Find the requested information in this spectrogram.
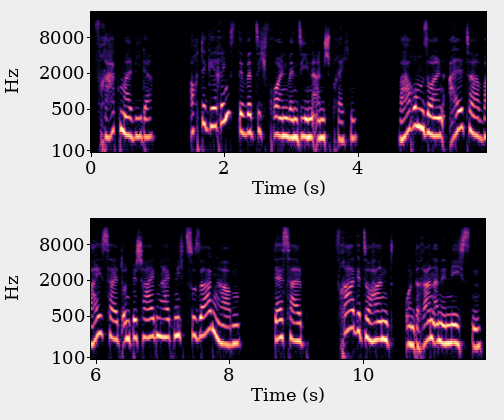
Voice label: Werbung Freundlich

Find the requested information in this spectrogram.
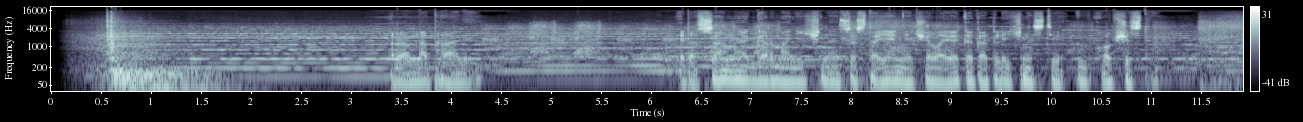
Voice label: Sanft, RU

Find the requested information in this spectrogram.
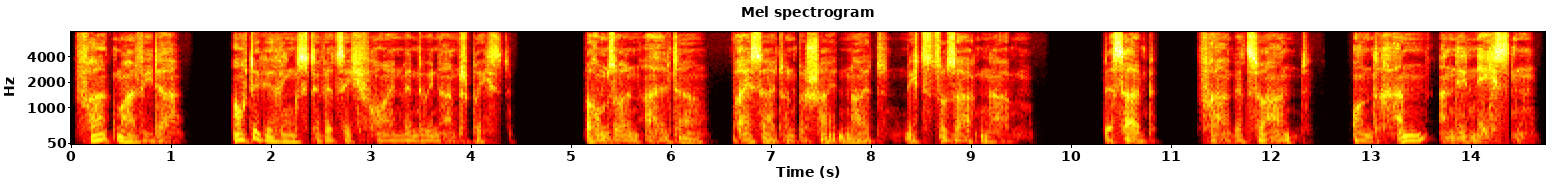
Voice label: Werbung, Sanft

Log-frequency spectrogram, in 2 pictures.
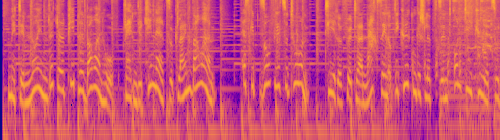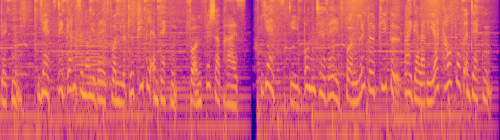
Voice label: Kindlich

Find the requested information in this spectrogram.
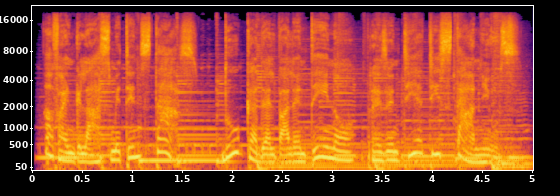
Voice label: Akzent Italienisch

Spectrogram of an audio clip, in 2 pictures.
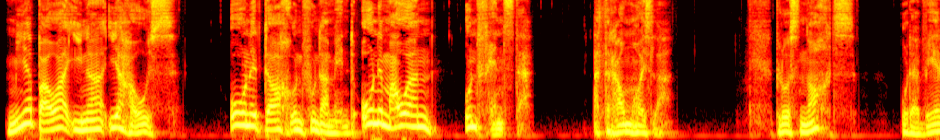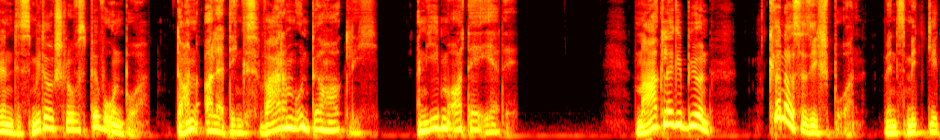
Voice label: Dialekt Fraenkisch

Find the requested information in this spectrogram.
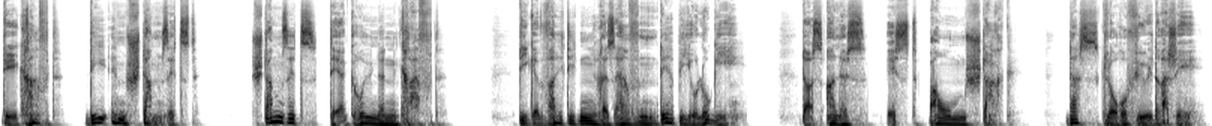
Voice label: Werbung Emotional

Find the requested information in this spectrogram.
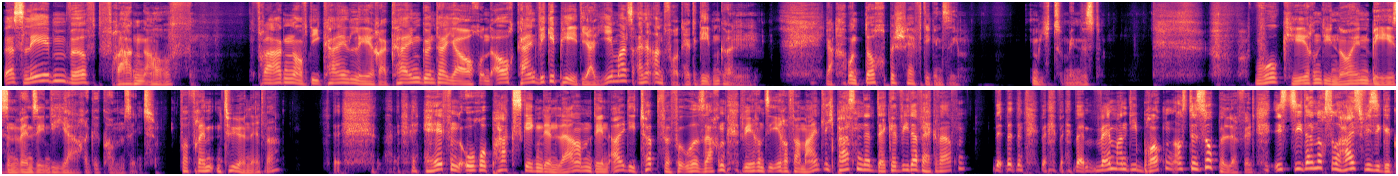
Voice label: Schauspiel Variabel

